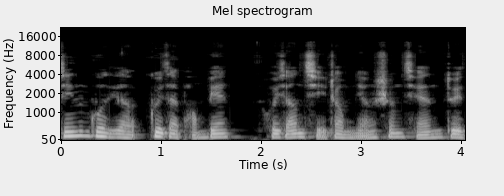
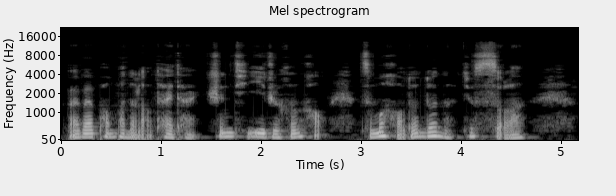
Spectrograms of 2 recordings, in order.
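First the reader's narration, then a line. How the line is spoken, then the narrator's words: Quiet muttering. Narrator (Chinese): 有人小声嘀咕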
